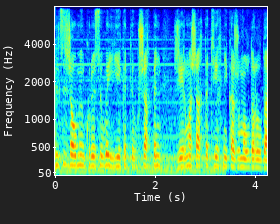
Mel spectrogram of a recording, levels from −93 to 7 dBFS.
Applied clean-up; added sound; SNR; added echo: none; none; none; none.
